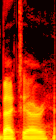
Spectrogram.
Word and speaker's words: Bakhtiari: Finally, they are getting back David Bakhtiari. – Yeah, that's huge. – Whatever the hell his name is. – You said it right. David Bakhtiari, yeah.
